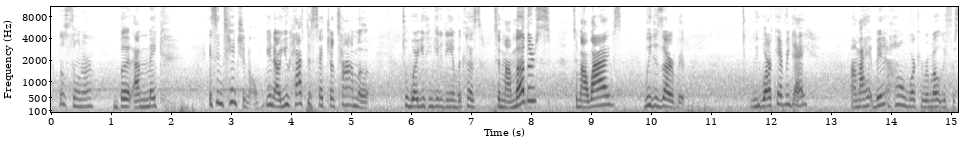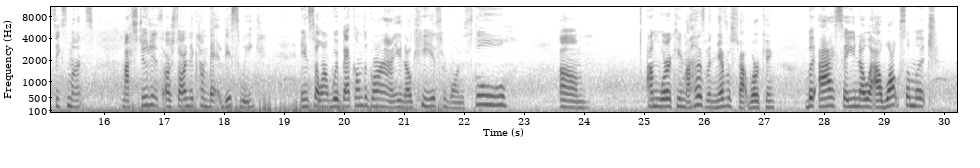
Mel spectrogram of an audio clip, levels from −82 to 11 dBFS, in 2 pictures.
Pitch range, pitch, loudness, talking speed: 210-260 Hz, 235 Hz, -27 LUFS, 175 wpm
